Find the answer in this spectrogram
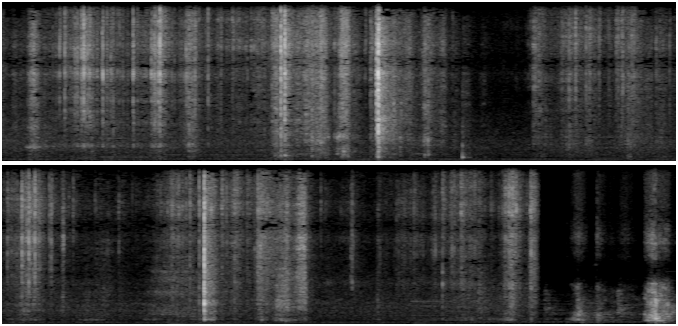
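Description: Scissors cutting a craft sheet: a handful of separate, irregular snips with paper-like handling rustles between them.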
